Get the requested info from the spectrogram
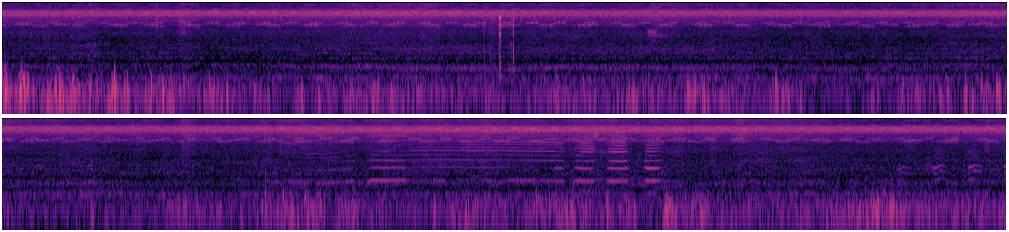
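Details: Virgin honey bee queen within a hive during a routine check, trumpeting to assert her dominance. A faint drawn-out tone, then a burst of short, rapidly repeated harmonic toots near the end, set in dense low hive hum. Recorded on a cell phone.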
